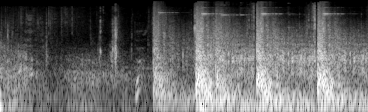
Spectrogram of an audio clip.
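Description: Rapid gunfire from a weapon in a video game, a few loud broadband bursts of shots following a quieter stretch of background game noise, close and dominant.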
